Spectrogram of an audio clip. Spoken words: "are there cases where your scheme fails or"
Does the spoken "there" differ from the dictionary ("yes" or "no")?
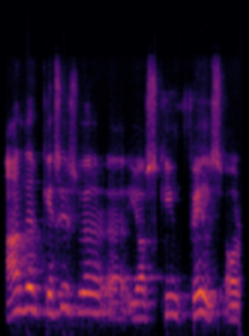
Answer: no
